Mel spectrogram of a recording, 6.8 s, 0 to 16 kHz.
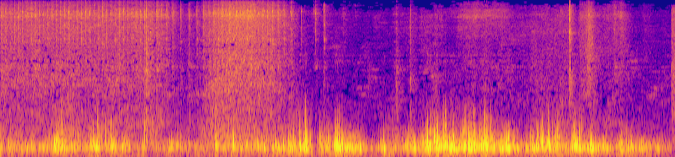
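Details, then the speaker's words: Car engine idling around 700 rpm, MAP sensor unplugged as a demo: idle rpm surges up and down unevenly, sagging and recovering, then the engine stalls; hunting idle and stall from the unplugged MAP sensor. "okay mga paps so Napansin niyo nung binunot ko to yung RPM niya biglang nag-iiba-iba bumaba tumaas bumaba tumaas tos biglang mamaya-maya biglang namatay"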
